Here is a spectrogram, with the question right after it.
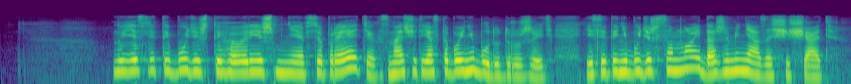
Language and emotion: Russian, angry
